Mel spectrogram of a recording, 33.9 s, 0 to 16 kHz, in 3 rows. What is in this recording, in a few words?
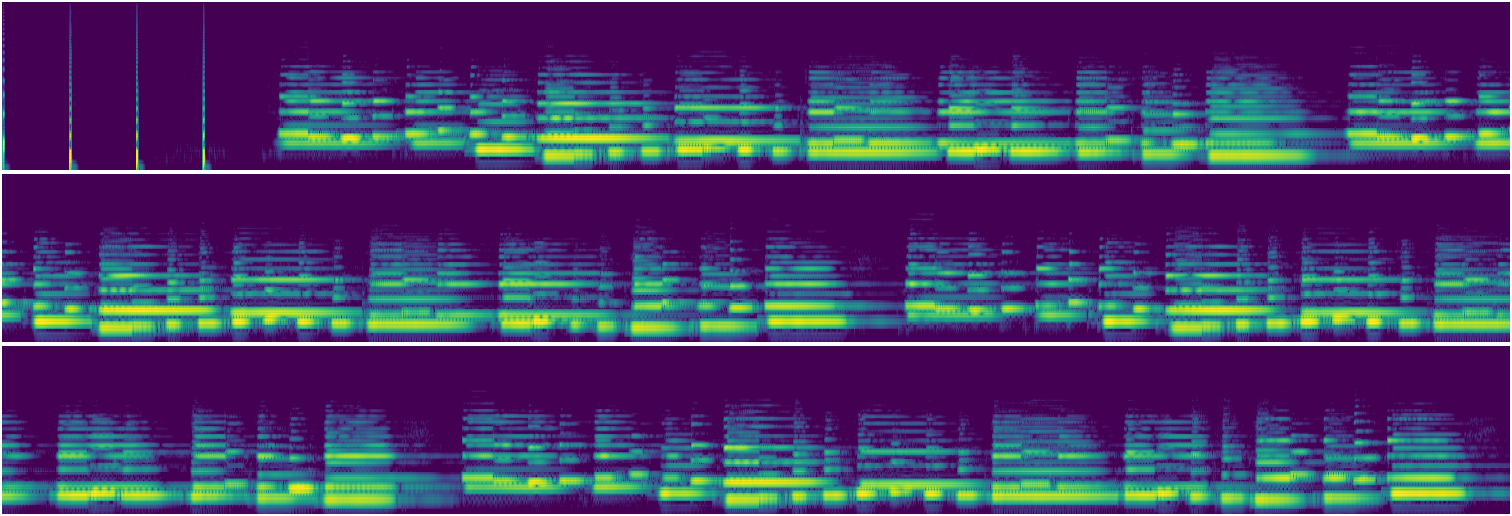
March, minus 2nd part, Clarinets; Partita in F; Chamber Music for 3 Clarinets Vol I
